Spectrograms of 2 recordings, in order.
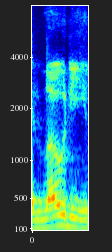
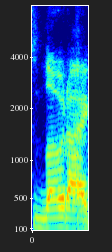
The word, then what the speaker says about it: Lodi: Most people say Lodi like it rhymes with Jody, but you actually pronounced Lodi correctly.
